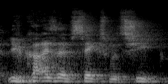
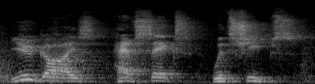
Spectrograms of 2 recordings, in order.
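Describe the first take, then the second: First: "sheep" said normally, no s; "You guys have sex with sheep" corrected; plain sheep. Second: "sheeps" said slowly with an added s; slow "You guys have sex with sheeps" with "sheeps"; wrong plural sheeps. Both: Retold or imitated. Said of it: "this Australian guy said".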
